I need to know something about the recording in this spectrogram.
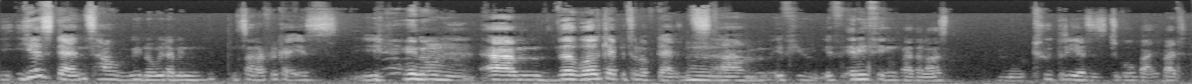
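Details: Adult speaker; normal speech.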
